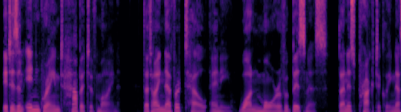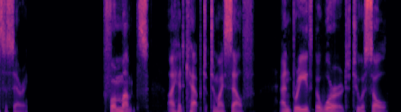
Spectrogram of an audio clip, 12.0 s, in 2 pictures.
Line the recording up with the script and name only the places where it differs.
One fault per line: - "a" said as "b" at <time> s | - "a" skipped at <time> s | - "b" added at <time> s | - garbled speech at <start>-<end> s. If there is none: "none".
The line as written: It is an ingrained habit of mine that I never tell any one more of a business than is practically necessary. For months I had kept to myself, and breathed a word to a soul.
none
